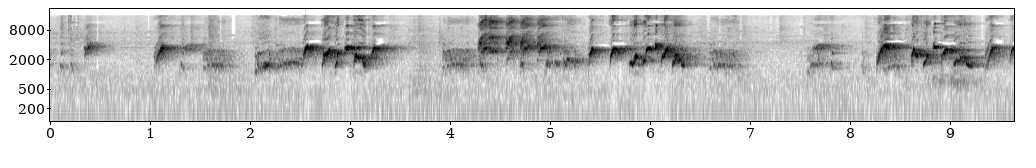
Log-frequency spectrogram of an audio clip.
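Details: Rare red-whiskered bulbul from Nam Dong, Hue, in voice training: bright chirping phrases in three bursts separated by short pauses, each a rapid run of warbled, rising and falling notes with some high sharp accents.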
